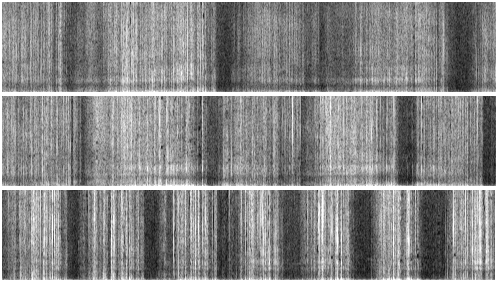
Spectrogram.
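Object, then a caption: Orange foam sponge block. A solid, coarse-pored orange foam sponge block is scratched across its surface with long nails. Deep, low, rough scraping strokes come in bursts, separated by short silent gaps.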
